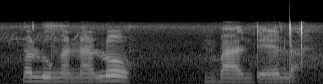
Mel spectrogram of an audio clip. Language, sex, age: Xhosa, female, 26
